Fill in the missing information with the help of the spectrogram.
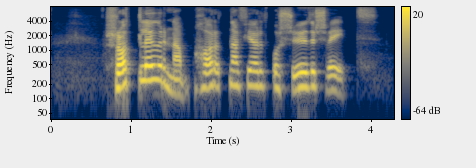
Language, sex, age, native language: Icelandic, male, 20-29, Icelandic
